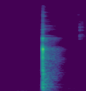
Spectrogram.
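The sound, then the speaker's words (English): A single bright clink of glasses tapping together in a toast, sharp, ringing briefly before fading into quiet. “Speaking of, I think we should toast to our final baby.”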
